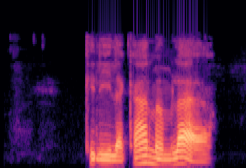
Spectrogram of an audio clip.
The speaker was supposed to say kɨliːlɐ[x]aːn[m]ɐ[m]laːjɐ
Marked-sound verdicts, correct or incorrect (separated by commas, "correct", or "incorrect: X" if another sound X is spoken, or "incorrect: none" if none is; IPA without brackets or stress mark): incorrect: k, correct, correct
